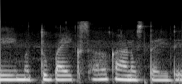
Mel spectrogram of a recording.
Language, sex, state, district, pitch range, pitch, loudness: Kannada, female, Karnataka, Bidar, 210-220 Hz, 215 Hz, -14 LUFS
